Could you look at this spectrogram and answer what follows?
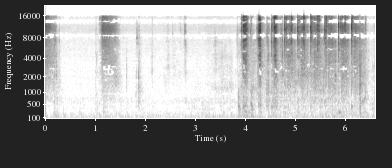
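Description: A damp inkjet photo print being peeled off wet canvas paper, crackling and rustling for the last two to three seconds. Two short hissing sounds come in the first second and a half.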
